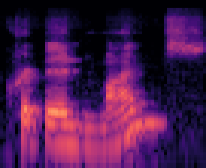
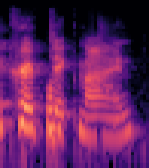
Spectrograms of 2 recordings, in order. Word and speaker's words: Cryptic Mind: It's called Crippid Minds if I'm not mistaken. Am I saying it wrong? The Cryptic Mind.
